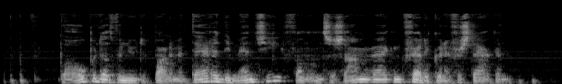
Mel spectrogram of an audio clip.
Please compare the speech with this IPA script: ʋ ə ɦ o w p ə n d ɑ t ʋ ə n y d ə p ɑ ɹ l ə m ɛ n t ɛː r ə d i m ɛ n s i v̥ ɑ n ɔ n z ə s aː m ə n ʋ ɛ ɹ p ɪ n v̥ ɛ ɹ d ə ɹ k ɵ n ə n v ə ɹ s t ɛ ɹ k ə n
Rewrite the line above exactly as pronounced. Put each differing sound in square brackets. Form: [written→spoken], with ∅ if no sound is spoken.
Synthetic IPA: ʋ ə ɦ o w p ə n d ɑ t ʋ ə n y d ə p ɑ ɹ l ə m ɛ n t ɛː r ə d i m ɛ n s i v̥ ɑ n ɔ n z ə s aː m ə n ʋ ɛ ɹ [p→k] ɪ [n→ŋ] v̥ ɛ ɹ d ə ɹ k ɵ n ə n v ə ɹ s t ɛ ɹ k ə n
